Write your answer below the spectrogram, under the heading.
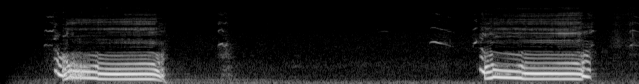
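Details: Trapper, a coonhound, howling; two loud drawn-out howls about a second each, starting with a rising swoop then held steady with rich layered tones, separated by a quiet pause with a faint brief whine.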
